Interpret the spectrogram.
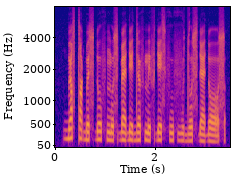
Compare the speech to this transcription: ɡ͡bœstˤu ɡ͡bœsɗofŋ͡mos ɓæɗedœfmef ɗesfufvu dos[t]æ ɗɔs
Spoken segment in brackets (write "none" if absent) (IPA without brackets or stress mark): ɗ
